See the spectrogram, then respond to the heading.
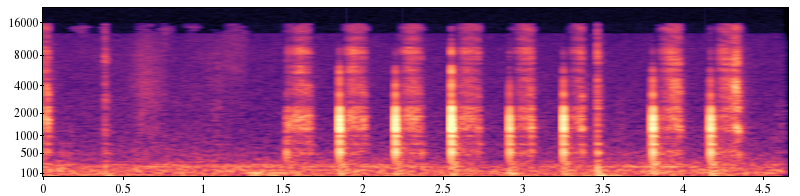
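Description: A hand holding a white chalk stick writes "New Year" in cursive on a large, flat, solid black chalkboard. Soft scraping gives way to nine sharp, bright chalk taps and strokes in a loose rhythm, each with a dry gritty scratch and almost no ring.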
